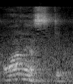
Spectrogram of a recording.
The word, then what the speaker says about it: honest: H will be silent here. It will be honest, not honest. It is honest. H is silent here. The pronunciation of this word is honest.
